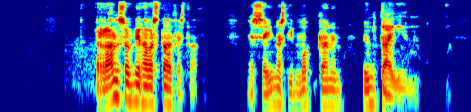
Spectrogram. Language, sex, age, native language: Icelandic, male, 20-29, Icelandic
